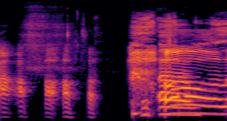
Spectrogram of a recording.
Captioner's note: laughing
